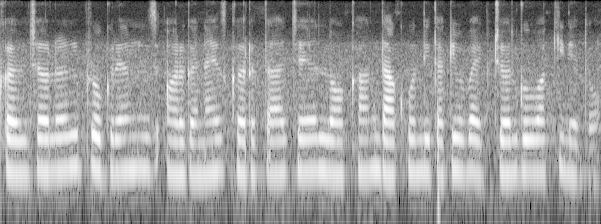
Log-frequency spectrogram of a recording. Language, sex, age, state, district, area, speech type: Goan Konkani, female, 18-30, Goa, Tiswadi, rural, spontaneous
